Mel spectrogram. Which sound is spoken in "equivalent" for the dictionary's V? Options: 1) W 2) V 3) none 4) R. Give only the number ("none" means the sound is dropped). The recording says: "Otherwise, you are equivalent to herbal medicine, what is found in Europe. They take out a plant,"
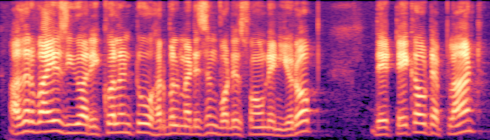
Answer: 3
